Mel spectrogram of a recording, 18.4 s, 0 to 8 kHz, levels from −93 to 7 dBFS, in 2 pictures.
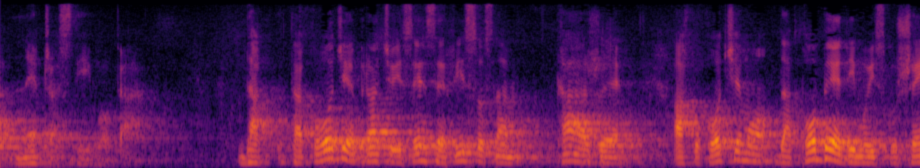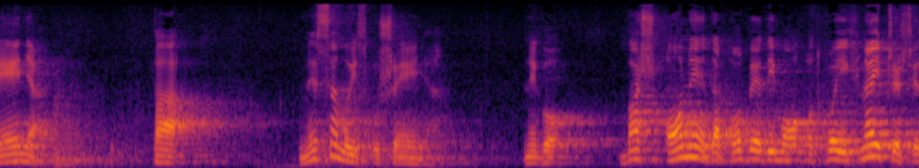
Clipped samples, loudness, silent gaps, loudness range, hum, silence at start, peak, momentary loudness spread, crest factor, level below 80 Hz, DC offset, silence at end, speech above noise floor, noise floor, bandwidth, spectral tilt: under 0.1%; -28 LUFS; none; 7 LU; none; 0 s; -8 dBFS; 19 LU; 20 dB; -60 dBFS; under 0.1%; 0 s; 32 dB; -59 dBFS; 7.6 kHz; -6.5 dB/octave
